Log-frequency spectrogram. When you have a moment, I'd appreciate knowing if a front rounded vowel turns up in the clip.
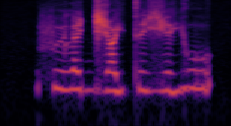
yes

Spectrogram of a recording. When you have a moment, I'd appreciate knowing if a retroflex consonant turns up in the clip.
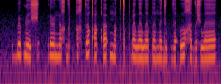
yes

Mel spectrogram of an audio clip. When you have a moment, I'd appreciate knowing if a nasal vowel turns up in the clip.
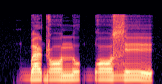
no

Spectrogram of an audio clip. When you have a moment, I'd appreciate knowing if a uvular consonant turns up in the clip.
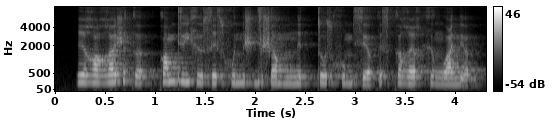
yes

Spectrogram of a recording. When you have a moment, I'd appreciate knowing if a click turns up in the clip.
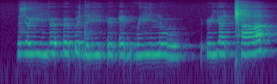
yes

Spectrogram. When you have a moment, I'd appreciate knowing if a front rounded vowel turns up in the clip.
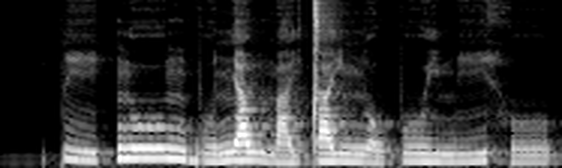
no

